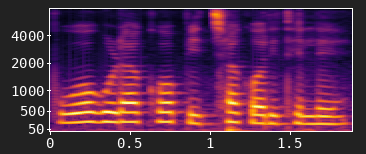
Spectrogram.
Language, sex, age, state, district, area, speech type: Odia, female, 18-30, Odisha, Kandhamal, rural, spontaneous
